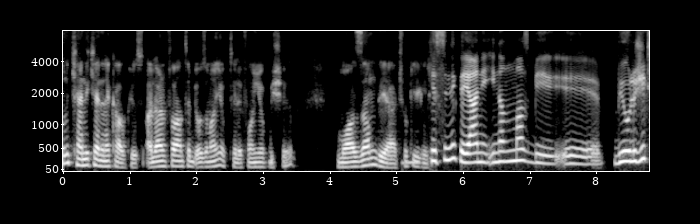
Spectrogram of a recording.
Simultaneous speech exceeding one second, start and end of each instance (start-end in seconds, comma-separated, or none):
none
